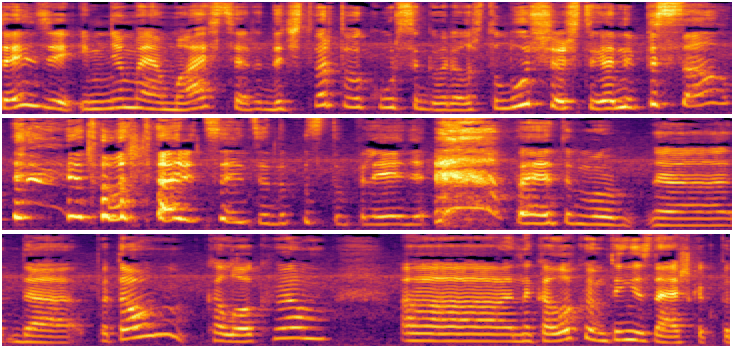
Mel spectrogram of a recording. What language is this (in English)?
Russian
